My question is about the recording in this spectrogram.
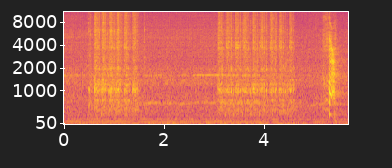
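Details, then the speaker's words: V12 BMW E32 750iL on a lift, rear end raised, warm and driven in gear; bursts of fast raspy scraping over a low engine hum, the heat shield above the exhaust catching the driveshaft. "it's the heat shield above the exhaust all right turn it off there's a heat shield above the exhaust"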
